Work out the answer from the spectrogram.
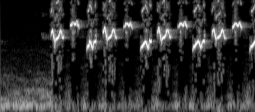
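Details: Cinereous tit, captive, its song played as a lure to make other caged birds sing: a steady string of about ten sharp high whistled notes alternating up and down in pitch, after a brief low rumble.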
